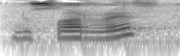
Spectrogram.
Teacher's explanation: sad is going to be heavy, ra in this case is going to be light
